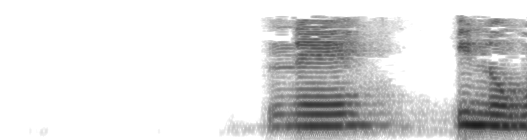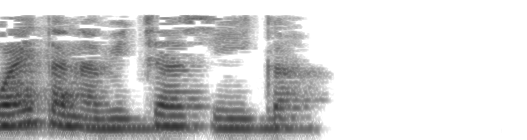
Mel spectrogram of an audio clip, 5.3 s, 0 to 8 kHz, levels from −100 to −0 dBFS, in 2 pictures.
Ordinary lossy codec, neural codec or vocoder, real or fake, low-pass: MP3, 24 kbps; none; real; 7.2 kHz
